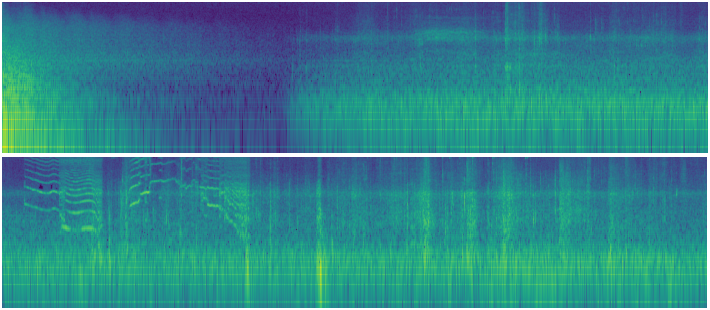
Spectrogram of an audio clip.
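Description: Background music fading out over the first few seconds, then a moment of silence. Outdoor night ambience follows, with scattered clicks and knocks and, about halfway through, a brief high wavering squeal that falls in pitch.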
